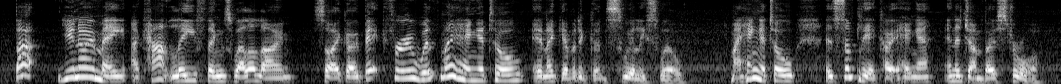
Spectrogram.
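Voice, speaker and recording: An upbeat woman with a New Zealand accent speaks at medium pitch and a moderate pace, with very wide pitch swings and very even loudness, on a very clean recording with a silent background. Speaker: soap maker. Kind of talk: tutorial voice-over.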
